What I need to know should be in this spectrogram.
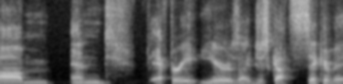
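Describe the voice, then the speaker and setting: Recorded very cleanly against a silent background, a man with an American accent and a plain, everyday voice speaks at a moderate pace, his medium pitch following a fairly even intonation. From New Jersey, US. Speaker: agency founder. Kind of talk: interview podcast.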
